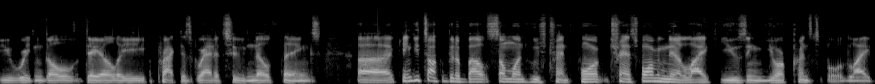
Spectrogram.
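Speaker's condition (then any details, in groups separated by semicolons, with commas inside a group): No condition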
